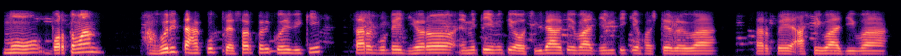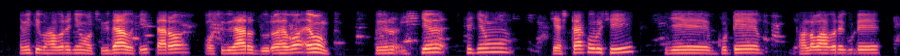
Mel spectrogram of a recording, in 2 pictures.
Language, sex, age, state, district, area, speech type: Odia, male, 18-30, Odisha, Balangir, urban, conversation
